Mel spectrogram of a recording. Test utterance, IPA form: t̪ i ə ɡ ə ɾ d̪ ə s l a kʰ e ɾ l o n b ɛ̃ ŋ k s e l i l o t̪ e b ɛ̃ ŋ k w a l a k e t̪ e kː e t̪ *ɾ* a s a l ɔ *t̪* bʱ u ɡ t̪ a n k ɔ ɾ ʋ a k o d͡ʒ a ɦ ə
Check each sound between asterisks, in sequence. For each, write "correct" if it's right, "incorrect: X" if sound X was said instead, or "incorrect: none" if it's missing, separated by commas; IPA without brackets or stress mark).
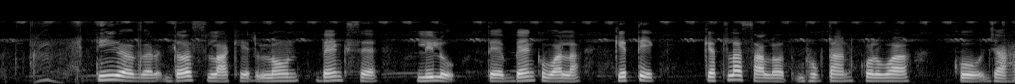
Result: incorrect: l, correct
